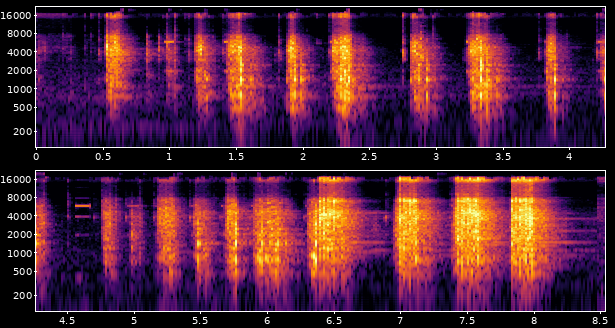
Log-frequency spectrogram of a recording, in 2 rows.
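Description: Bolts are tightened on a 1968 Tote Gote 770 minibike frame: close, bright ratcheting clicks in short bursts, around twenty strokes with brief pauses between them, and no talking.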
